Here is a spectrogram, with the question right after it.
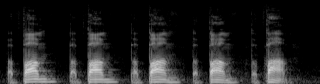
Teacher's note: we're talking about 5 different sets of unstressed, stressed syllables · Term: iambic pentameter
